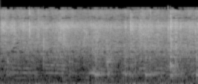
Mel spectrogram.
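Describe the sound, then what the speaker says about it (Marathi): Masala-stuffed bitter gourd (karela) stir-fries dry in a pan, a close, even sizzle broken by a few sharp scrapes and clicks of the spatula. "याला चांगलं मस्तपैकी असं परतून घ्यायचं आहे"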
